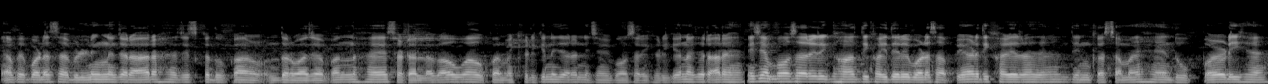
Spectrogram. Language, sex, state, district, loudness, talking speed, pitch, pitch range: Hindi, male, Maharashtra, Chandrapur, -23 LUFS, 260 wpm, 110 Hz, 105-115 Hz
